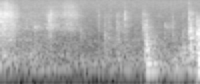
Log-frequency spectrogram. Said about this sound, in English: Coming back into this room. Shutting the door.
